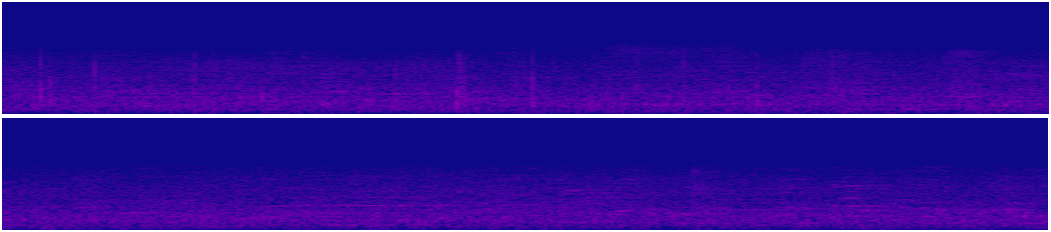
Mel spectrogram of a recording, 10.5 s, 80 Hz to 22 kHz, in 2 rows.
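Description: Steady department-store ambience of indistinct background voices and a running escalator during a ride down a 2002 Mitsubishi escalator, with a few faint clicks in the first five seconds.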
